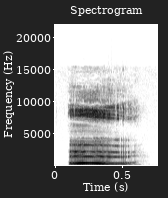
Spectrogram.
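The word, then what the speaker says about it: Vögel: Try to pronounce an o. So the German version of an o and then round your lips and you get fugal.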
